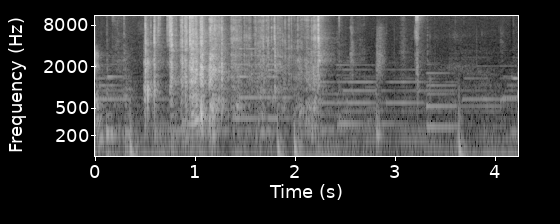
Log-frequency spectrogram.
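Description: Lid and foil seal being peeled off a plastic tub of Greek yogurt: a crinkling, tearing rustle from about half a second in until a little after two seconds, over background music.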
